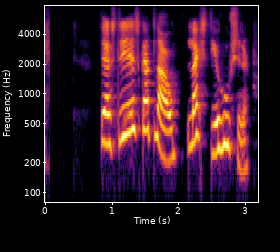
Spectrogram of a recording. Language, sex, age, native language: Icelandic, female, 11, Icelandic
